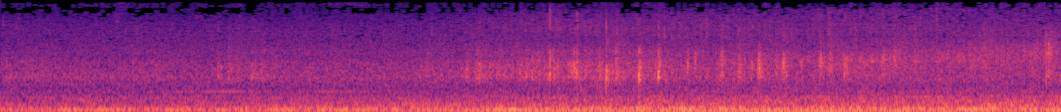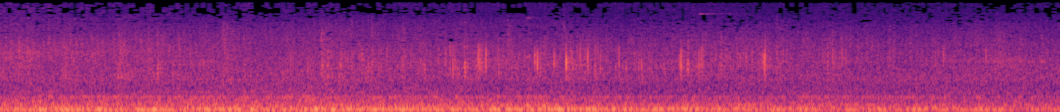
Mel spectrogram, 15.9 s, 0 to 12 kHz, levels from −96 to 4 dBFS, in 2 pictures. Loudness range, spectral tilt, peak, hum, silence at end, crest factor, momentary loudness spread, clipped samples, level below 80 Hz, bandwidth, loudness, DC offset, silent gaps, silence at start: 4 LU; -5 dB/octave; -6 dBFS; none; 0 s; 22 dB; 7 LU; under 0.1%; -30 dBFS; 11.5 kHz; -30 LUFS; under 0.1%; none; 0 s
